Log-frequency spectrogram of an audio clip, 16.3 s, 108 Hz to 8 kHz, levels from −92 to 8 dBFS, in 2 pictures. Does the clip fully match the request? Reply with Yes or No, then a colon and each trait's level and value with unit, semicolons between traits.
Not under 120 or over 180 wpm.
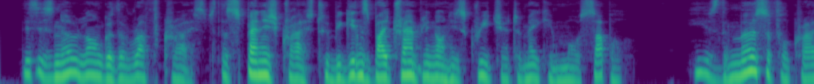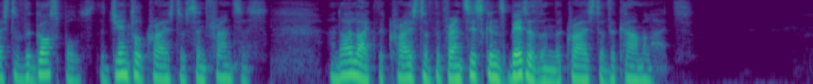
No: average, 190 wpm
